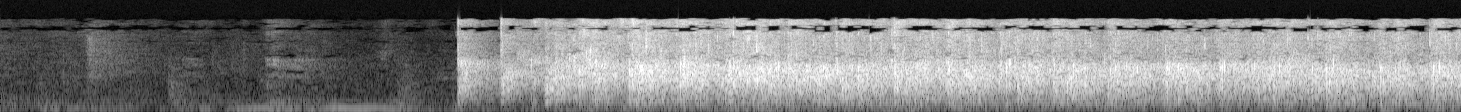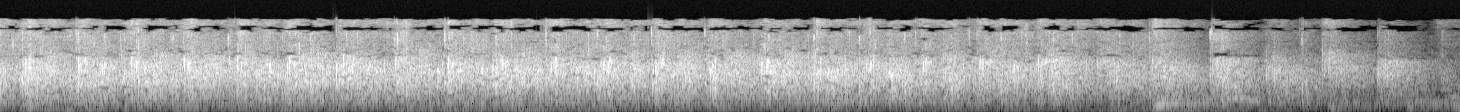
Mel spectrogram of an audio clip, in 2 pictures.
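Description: Audience applauding, starting suddenly about two seconds in and dying away near the end.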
